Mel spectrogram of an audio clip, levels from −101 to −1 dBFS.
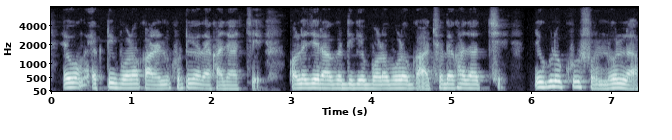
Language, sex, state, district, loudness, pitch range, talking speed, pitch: Bengali, male, West Bengal, Paschim Medinipur, -17 LUFS, 135-150 Hz, 155 wpm, 140 Hz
